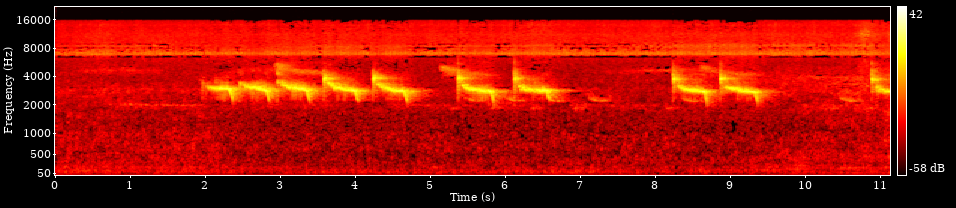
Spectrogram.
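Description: A bird calling again and again: short notes that each slide down in pitch, about two a second, in three runs. Beneath them, a steady high-pitched insect buzz.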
